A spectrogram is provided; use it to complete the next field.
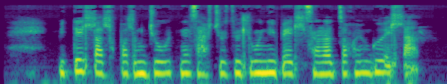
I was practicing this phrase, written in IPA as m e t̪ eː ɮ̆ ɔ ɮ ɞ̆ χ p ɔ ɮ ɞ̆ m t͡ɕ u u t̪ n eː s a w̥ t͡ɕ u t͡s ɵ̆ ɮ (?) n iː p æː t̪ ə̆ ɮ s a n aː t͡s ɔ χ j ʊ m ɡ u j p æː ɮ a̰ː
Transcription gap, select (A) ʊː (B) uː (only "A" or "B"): B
